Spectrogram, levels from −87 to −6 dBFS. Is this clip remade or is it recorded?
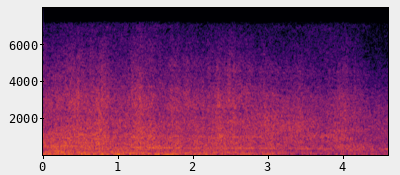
recorded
